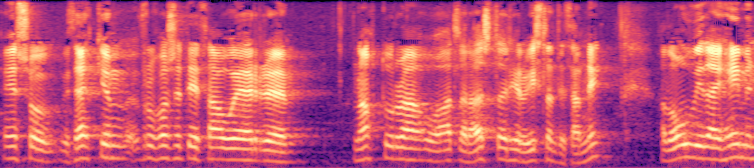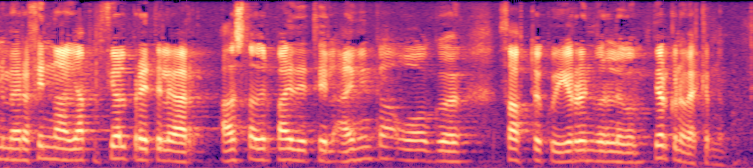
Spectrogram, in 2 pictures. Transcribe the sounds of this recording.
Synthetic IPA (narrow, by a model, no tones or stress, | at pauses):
ejnsɔɣvɪðθɛhcʏmfɾufɔsɛt̪ɪθawɛɾ | nawht̪uɾaɔɣat̪laɾaðst̪aːðʏɾ̥çɛɾawist̪ant̪ɪθanːɪ | aðoːwvɪðaiɦeːjmɪnʏmɛɾaðfɪnːajapnɪfjœlpɾeːjt̪ɪlɛɣaɾ | aðst̪aːðʏɾpaːjðɪt̪ʰɪlaːjmiŋkaɔɣ | θawht̪ʰːœkʏirœɥnvɛɾʏlɛɣʏmpjœɾkʏnavɛr̥kɛpnʏm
